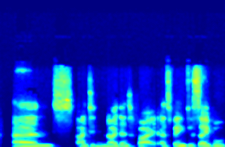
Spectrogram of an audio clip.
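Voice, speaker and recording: Fairly low-pitched speech from a woman with an Australian accent. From rural New South Wales, Australia. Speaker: writer and interviewer. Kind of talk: interview conversation.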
